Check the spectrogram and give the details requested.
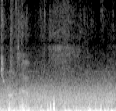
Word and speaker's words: Toronto: This is the beautiful waterfront in Toronto. Pronounce it with a T because that's how it's actually pronounced.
